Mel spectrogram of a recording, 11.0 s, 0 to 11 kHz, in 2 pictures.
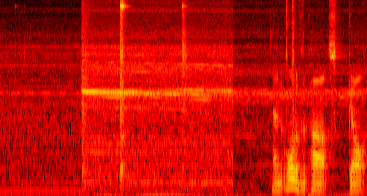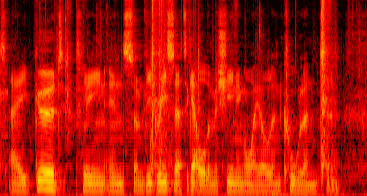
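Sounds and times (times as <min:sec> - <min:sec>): faint high whine: 0:00.0 - 0:06.0
metal parts clicking on tray: 0:06.3 - 0:10.7.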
